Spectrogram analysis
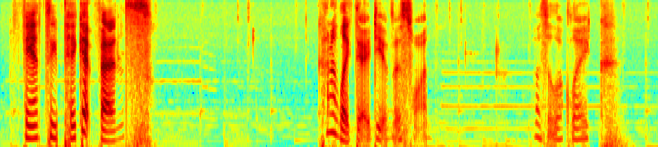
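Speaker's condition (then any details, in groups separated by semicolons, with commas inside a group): No condition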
